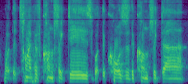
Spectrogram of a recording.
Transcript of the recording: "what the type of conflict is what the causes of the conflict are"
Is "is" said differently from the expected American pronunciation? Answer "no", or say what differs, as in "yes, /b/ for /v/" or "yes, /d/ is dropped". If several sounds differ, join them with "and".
no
